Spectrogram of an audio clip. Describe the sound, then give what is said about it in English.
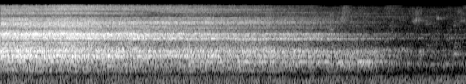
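A deep breath drawn in through the nose and released during a guided relaxation exercise: one long, airy rush of breath that fades gradually over about two seconds, with no talk. “And let's take a nice deep breath in through your nose. And release.”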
